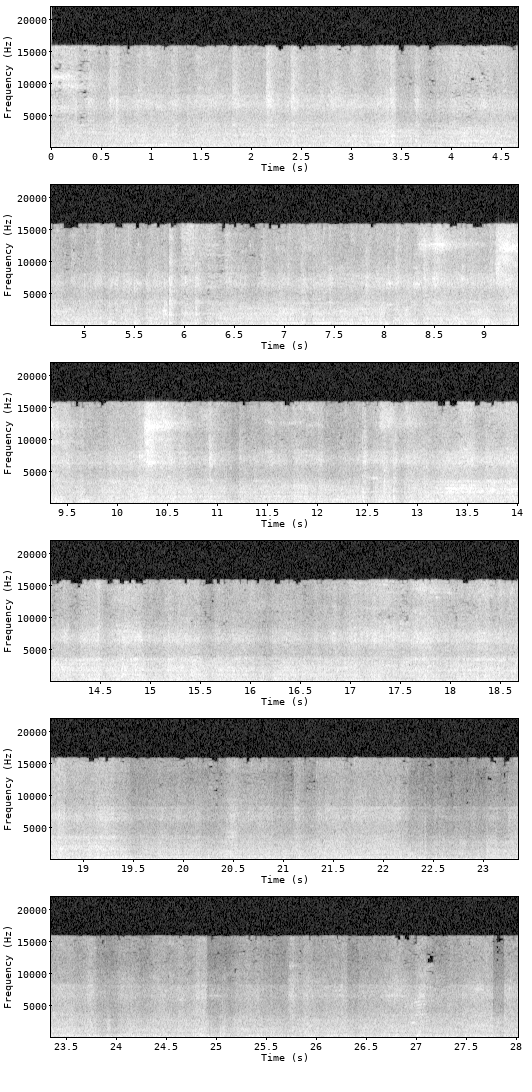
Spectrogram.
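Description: Mumbai suburban EMU local train running, heard from its open doorway: the steady rumble of wheels on rails.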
